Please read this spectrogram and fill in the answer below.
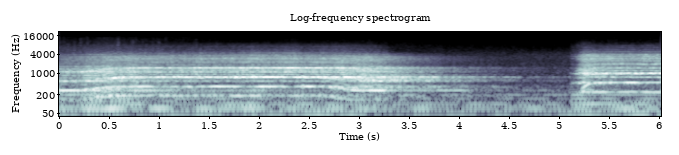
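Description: Choir singing sustained chords. The chord swells in at the start, holds, then fades away toward about five seconds in, and a new full chord comes in sharply just after.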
